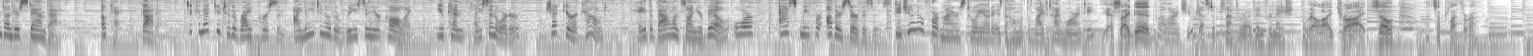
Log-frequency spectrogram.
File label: phone IVR on hold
